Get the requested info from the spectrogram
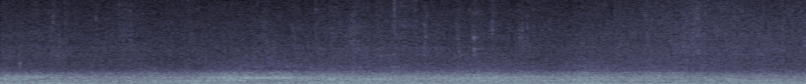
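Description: Steady background room noise with a low hum and no distinct events.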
